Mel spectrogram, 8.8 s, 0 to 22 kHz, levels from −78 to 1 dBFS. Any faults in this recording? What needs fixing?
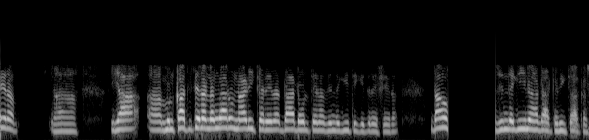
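The AMR rate drop occurs twice, from 2.82 s to 4.69 s and again from 8.12 s to the end. The audio keeps the same narrowband ceiling near 4 kHz and has no gap, but it turns audibly rougher and more synthetic. The degradation matches an AMR-NB stream moving from 12.2 kbps to 5.9 kbps. At the lower rate, fewer bits describe the excitation pulses, and the freed capacity goes to channel protection. To prevent it, improve radio link quality or coverage so the network does not need to lower the codec mode.

The playback stall runs from 6.71 s to 7.43 s, about 0.71 s of silence in mid-flow before the sound resumes. The gap points to the player's output buffer running dry, likely from late data delivery or a blocked audio thread, and the output stays silent until enough data arrives to continue. To prevent it, size the jitter buffer for the network's delivery variance and run audio output on a high-priority, non-blocking thread.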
